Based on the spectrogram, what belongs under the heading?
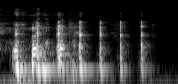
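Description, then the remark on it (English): Massive shed deer antlers clank together about seven times in quick, fairly even succession, hard clacks with a faint low voice or chuckle humming underneath the first few strikes. “I won't clank them together again.”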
